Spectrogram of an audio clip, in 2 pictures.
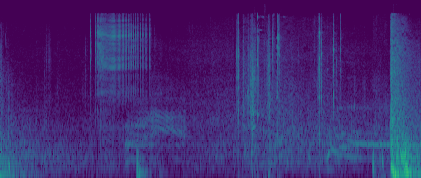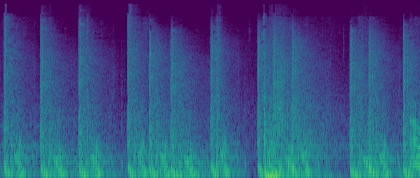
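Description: Pistol gunfire in the survival video game Sunkenland: a quiet stretch of scattered mechanical clicks, then a rapid run of about a dozen sharp, loud shots at uneven intervals, with no speech.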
